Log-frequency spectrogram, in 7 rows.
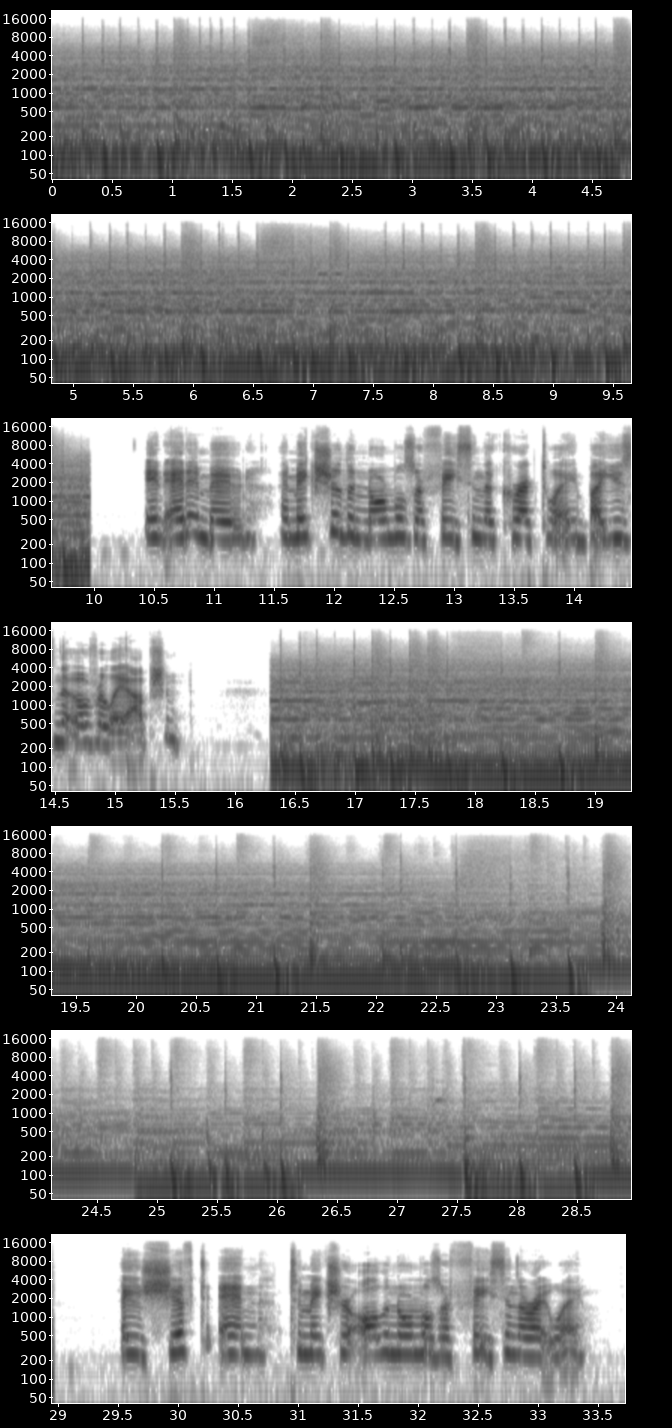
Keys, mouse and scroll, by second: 0.7 click, 1.4 scroll up 1, 1.5 middle click, 1.6 scroll down 1, 2.7 scroll up 1, 2.7-3.2 scroll down 1, 3.2 KP_1, 4.2 shift+scroll up 1, 4.3 shift+middle click, 5.6 right click, 9.2 click, 9.9 ctrl+z, 10.4 Tab, 14.2 click, 17.3-18.6 middle drag, 20.3-25.6 drag, 25.9-26.6 scroll down 1, 26.6 click, 28.9-29.4 scroll up 1, 29.9 shift+n.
